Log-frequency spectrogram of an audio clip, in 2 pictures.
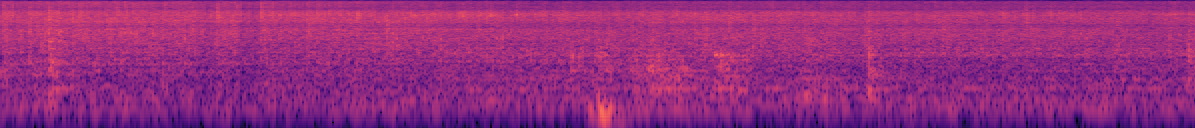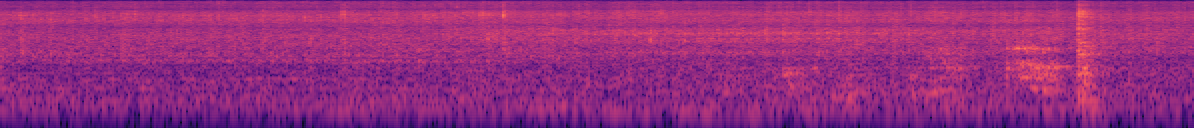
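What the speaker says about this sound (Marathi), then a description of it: "हा फिश आता परतलेला आहे." Fish pieces fry for a fish curry in a pan with an even, close hiss of sizzling oil and occasional faint stirring clicks, continuous and unbroken.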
